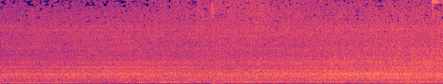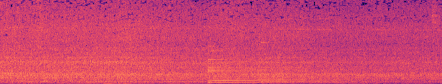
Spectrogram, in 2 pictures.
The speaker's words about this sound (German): Unser Weg führt uns jetzt weiter zur S-Bahn, die Richtung Stadelhofen fährt.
